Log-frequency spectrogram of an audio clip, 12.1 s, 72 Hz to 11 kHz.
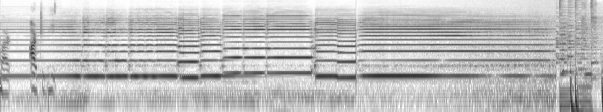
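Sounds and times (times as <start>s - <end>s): violin long bowed note: 0.0s - 11.4s.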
